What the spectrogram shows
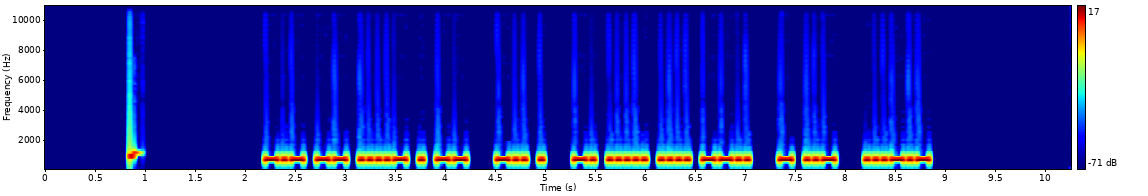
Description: Morse code, heard as a keyed tone, about 27 wpm, 700 Hz. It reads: KM4EM DE N5HZ TU <SK>
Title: Practice QSO - Exchange 4 - Ending - 28wpm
